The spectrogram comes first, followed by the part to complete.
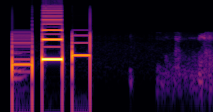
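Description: Three short electronic telephone beeps, each about a fifth of a second, stepping up in pitch one after another, the middle one loudest. Silence follows.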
